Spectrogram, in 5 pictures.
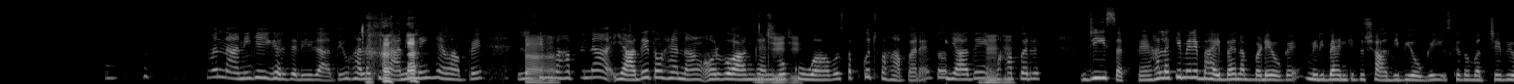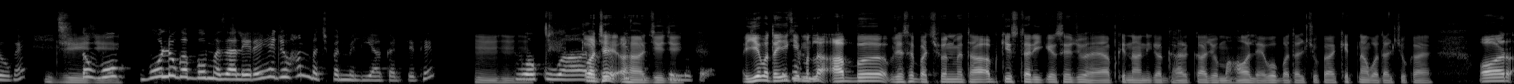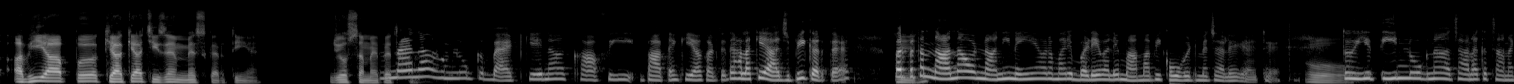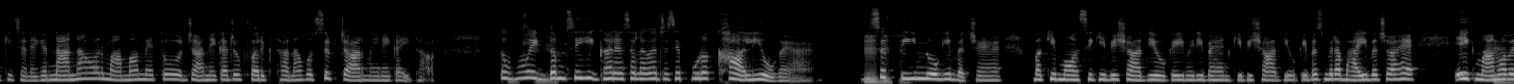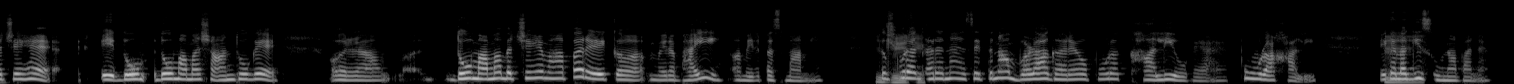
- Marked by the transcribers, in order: chuckle; chuckle; other background noise; in English: "मिस"
- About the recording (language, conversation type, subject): Hindi, podcast, आपको किन घरेलू खुशबुओं से बचपन की यादें ताज़ा हो जाती हैं?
